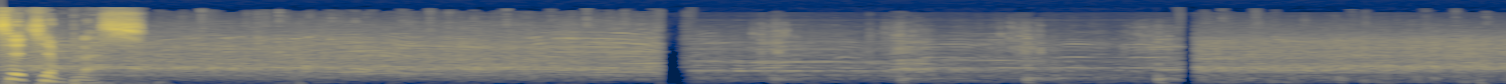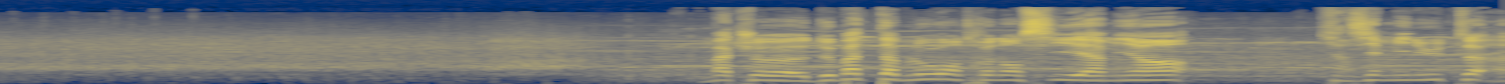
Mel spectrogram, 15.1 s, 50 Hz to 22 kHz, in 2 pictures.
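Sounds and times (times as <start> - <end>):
stadium crowd hum: 0.0 - 15.0.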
